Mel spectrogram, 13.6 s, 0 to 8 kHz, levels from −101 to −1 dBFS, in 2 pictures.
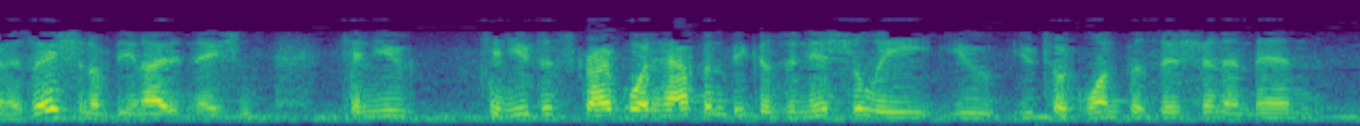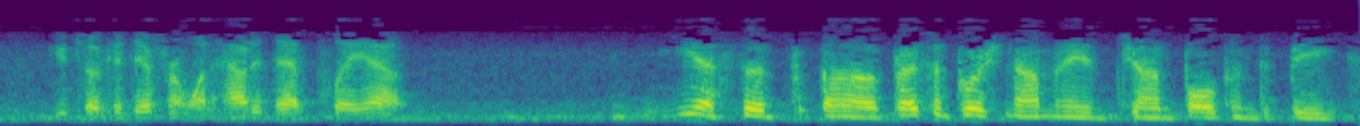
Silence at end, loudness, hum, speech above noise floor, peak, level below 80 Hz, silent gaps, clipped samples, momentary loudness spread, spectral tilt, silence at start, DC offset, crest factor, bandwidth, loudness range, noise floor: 0 s; -21 LUFS; none; 21 dB; -4 dBFS; -84 dBFS; none; under 0.1%; 20 LU; -10.5 dB/octave; 0 s; under 0.1%; 18 dB; 3.7 kHz; 7 LU; -41 dBFS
